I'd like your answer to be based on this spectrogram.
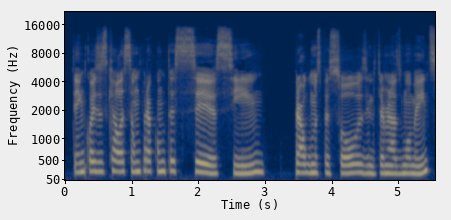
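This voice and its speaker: Speech at a moderate pace in a monotone, flat intonation with very even loudness, recorded with a dry sound with no echo against a quiet background. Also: woman. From Santa Catarina, Brazil (Blumenau region); Santa Catarina, Brazil. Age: 30s. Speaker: music marketing agency co-founder; interview guest. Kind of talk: interview. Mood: reflective, calm. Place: studio. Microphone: studio mic.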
